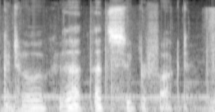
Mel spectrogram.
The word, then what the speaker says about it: Cthulhu: that's it might be katulo that's that's how you pronounce it right katulo or is it cthulhu i think it's cthulhu but i think we're cthulhu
